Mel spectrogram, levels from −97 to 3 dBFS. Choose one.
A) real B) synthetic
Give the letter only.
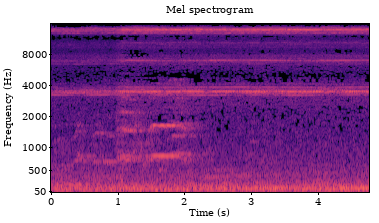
A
